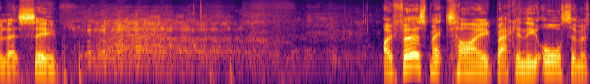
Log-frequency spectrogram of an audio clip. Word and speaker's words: Tadhg: Once I got past the introduction of how to pronounce his name. For those who don't know, it's Tiger without the I quickly moved on to some jokes. Unfortunately, I was unaware of Tadhg's sexuality at this exact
